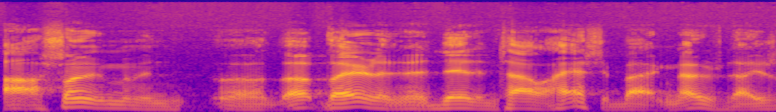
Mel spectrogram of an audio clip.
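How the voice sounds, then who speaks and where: A man with a Southern US accent and a very deep, low pitch talks at a fairly quick pace with lively intonation. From US South, north Florida (Gadsden County). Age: 80s+. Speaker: retired farmer. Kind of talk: oral history interview. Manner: halting.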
